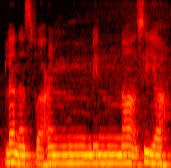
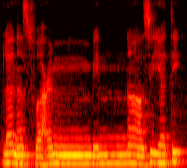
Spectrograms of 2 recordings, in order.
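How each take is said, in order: First: The last word ends with a silent 'h' sound. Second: The last word ends with a voweled 'ti' sound.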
